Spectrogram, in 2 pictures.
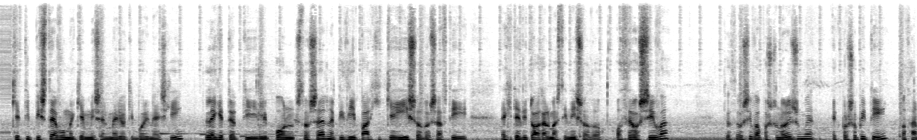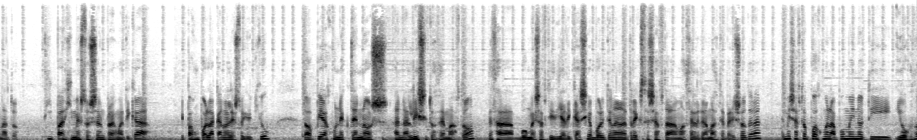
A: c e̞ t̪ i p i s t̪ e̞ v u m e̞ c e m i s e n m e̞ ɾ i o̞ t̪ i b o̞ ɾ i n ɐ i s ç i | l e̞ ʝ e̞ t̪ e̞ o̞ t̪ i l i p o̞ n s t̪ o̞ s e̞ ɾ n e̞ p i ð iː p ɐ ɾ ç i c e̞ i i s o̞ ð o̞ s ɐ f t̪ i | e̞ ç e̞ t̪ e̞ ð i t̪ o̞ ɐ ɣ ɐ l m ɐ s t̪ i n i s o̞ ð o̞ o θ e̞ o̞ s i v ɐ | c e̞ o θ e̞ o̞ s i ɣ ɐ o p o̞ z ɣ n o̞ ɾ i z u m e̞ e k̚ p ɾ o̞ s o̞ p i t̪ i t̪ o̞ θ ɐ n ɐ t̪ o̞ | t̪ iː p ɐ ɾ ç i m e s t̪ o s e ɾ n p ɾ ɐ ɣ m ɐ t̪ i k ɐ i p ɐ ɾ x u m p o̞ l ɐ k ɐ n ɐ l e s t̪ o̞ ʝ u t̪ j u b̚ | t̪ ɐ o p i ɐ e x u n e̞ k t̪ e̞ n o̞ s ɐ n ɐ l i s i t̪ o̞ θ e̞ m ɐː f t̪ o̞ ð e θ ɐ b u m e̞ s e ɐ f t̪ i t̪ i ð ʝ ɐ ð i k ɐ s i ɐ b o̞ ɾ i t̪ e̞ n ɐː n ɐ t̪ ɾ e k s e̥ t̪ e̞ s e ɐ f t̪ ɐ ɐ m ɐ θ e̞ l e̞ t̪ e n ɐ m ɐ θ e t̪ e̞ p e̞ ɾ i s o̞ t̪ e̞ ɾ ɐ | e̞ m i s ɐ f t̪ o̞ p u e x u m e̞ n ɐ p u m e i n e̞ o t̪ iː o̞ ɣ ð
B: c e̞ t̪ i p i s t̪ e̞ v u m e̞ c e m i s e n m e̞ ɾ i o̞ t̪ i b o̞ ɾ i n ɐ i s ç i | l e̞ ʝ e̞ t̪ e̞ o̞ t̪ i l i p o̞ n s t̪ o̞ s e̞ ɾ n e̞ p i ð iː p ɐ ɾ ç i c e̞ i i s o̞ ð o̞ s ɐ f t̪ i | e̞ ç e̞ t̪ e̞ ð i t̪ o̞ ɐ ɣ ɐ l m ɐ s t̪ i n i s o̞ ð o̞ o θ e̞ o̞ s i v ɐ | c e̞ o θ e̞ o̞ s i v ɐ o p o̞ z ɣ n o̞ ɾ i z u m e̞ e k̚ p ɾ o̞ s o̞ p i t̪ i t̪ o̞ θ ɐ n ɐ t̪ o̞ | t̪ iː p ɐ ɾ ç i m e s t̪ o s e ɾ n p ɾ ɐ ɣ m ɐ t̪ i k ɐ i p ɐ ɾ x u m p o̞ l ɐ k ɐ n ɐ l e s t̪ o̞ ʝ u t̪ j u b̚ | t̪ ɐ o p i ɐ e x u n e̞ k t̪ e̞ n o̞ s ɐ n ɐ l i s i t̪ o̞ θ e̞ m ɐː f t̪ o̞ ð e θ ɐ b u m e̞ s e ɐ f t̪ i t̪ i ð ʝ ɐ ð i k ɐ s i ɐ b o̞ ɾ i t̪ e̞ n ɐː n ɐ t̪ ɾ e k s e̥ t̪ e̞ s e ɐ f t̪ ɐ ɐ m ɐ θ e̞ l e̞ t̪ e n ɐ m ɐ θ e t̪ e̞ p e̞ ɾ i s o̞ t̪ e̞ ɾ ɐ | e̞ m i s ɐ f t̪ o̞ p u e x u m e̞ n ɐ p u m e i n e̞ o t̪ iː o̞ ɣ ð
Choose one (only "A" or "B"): B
